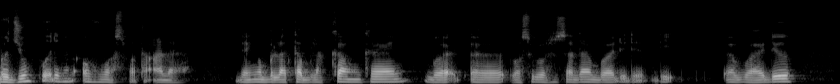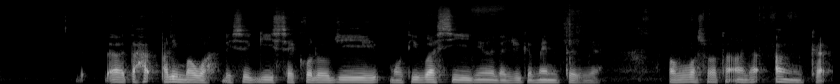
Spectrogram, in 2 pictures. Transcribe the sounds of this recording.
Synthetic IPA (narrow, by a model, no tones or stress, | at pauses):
bərd͡ʒumpədəŋanɔvaspa̰t̪a̰ʔa̰la | dəŋanbəlat̪abəlakaŋkanbərasulrasusalambəada̰d̰di | bəadə | ət̪ahat̪̚palɪŋbawahdaɾisəɡisajkʰoloɡimot̪ivasiɲə̃dand͡ʒuɡamɛ̃nt̪əlɲə | ɔvaspat̪a̰ʔalaaŋka̰t̪̚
